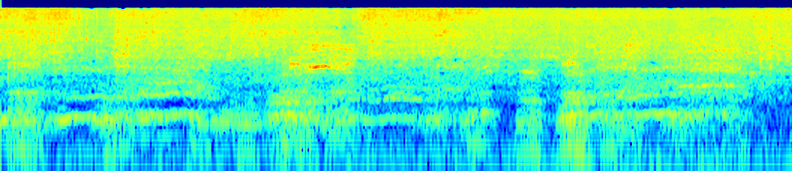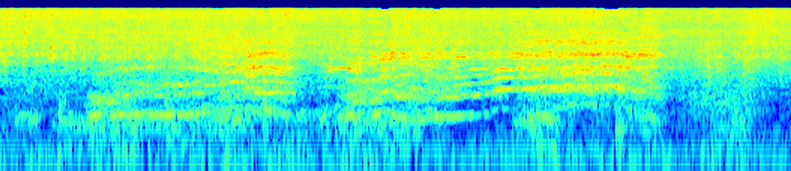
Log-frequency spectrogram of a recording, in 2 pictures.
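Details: Farm pigs give throaty grunts that rise into short, nasal squeals toward the end, set against steady splashing water.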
